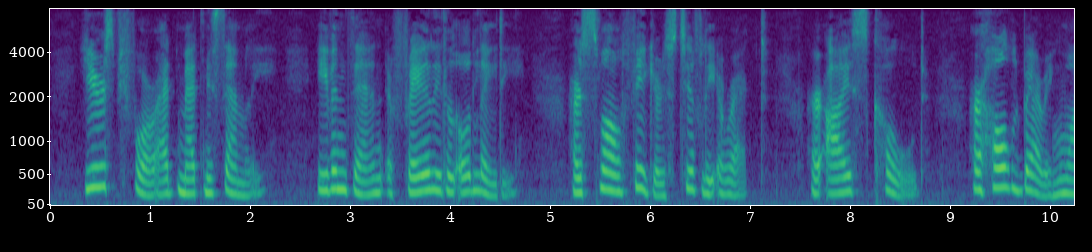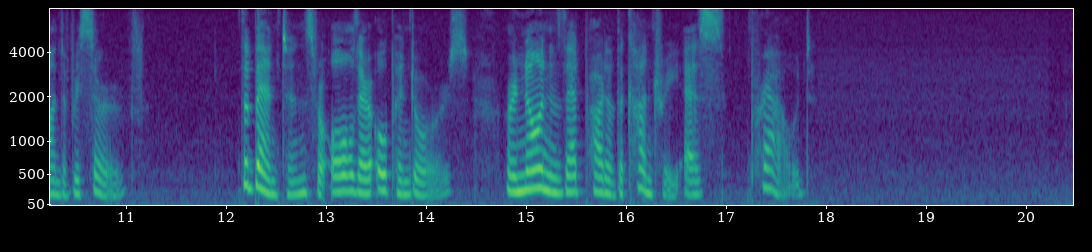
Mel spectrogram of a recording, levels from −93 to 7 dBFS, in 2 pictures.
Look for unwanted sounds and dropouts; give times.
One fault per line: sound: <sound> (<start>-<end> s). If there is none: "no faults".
no faults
